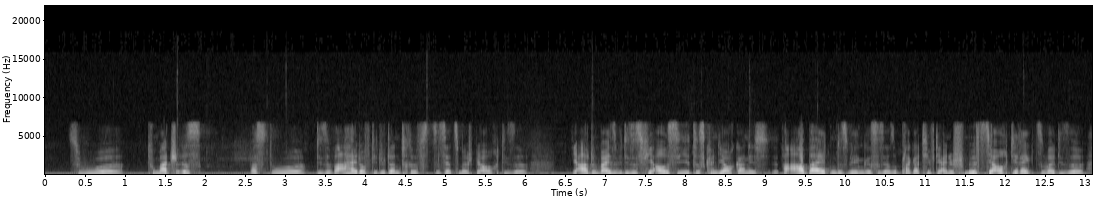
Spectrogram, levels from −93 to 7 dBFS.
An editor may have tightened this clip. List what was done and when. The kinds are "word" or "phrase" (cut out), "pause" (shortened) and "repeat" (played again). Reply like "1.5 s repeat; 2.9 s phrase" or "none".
3.4 s word; 9.2 s word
